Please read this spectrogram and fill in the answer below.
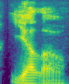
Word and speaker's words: IELLO: Yellow. Yeah. Yellow. Say I it always say I yellow. like Danny. Danny uh, Aiello, yeah. yeah, it's yellow. Think of it like Yellow. pronounce it like the color.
